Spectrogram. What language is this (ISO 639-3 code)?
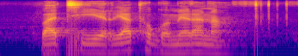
ven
